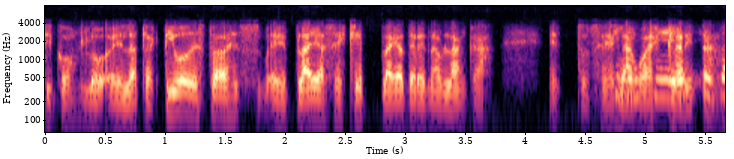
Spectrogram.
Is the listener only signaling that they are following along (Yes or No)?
No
